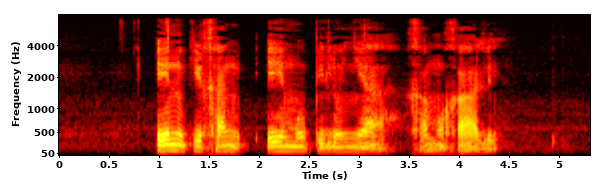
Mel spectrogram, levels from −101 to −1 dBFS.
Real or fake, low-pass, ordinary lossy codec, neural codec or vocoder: fake; 7.2 kHz; MP3, 48 kbps; vocoder, 44.1 kHz, 128 mel bands every 256 samples, BigVGAN v2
